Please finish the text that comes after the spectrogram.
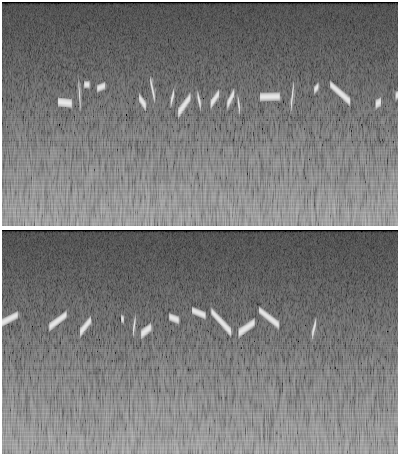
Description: Bird-like chirps. There is no code.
